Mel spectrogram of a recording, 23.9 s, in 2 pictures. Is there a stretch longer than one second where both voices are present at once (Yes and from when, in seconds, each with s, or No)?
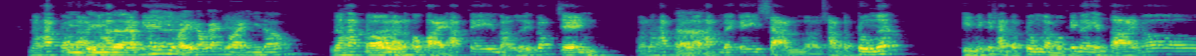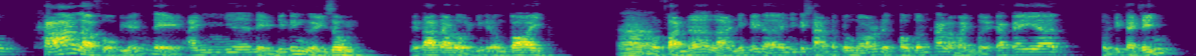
Yes, from 0.6 s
